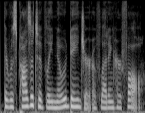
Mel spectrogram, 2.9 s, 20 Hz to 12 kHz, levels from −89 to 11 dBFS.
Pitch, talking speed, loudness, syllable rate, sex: 195 Hz, 185 wpm, -18 LUFS, 5.9 syllables/s, female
